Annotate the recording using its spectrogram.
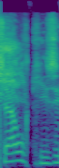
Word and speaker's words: selkies: Selkies in Scotland.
